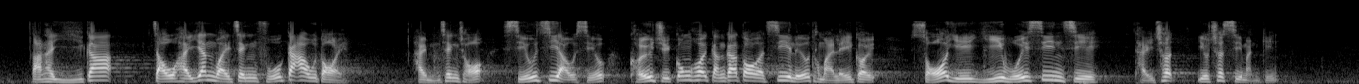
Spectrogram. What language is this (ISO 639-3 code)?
yue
